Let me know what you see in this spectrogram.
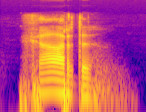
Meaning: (noun) garden, yard; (verb) inflection of garen: 1. singular past indicative 2. singular past subjunctive
- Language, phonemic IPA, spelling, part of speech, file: Dutch, /ˈɣardə/, gaarde, noun / verb, Nl-gaarde.ogg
